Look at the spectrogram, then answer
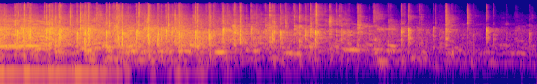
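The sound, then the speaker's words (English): A small group claps their hands for a school coach in a steady, dense burst of applause that gradually thins out and fades toward the end, moderately loud. “Let's clap that up. We gotta show him the love.”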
